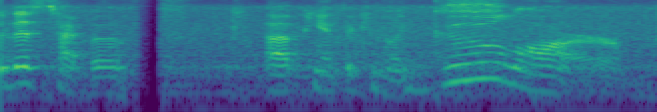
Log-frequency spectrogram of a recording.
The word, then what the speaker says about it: gular: Yeah, I know, it's Gular. And I was like, oh, Gular. Good night, Charlene. Gular. Well, it's spelled G-U-L-A-R. So, I don't know. I was like, Gular? Maybe it's because I'm from Missouri.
